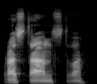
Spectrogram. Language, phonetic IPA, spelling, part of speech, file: Russian, [prɐˈstranstvə], пространства, noun, Ru-пространства.ogg
- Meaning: inflection of простра́нство (prostránstvo): 1. genitive singular 2. nominative/accusative plural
